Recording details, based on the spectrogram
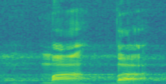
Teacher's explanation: ketika kita nyebut Ma dan ba membutuhkan dua bibir yang saling rapat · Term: huruf syafawi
